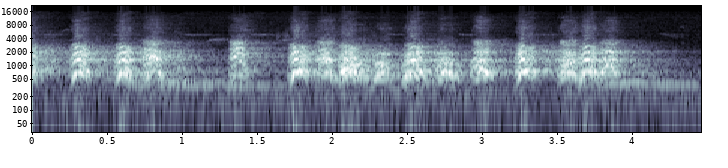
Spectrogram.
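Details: Two Karelo-Finnish Laikas, Rus-Fin (2 years) and Kaya (8 months), bay at a penned wild boar during trial preparation; a run of about a dozen clipped, ringing barks, evenly spaced and loud.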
